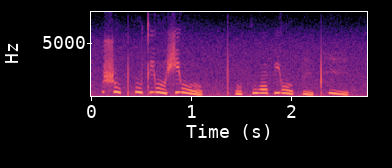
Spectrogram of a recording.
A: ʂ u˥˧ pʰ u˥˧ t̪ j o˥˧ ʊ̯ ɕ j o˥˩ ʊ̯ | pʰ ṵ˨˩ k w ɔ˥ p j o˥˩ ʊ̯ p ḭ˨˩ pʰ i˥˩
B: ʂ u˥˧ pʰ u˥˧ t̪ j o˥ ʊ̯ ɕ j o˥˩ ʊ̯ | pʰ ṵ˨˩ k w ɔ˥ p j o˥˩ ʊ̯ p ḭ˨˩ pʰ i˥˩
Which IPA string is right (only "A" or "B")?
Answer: A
